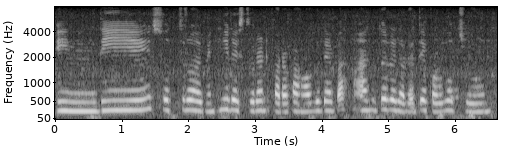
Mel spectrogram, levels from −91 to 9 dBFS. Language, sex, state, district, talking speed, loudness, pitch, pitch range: Chakma, female, Tripura, West Tripura, 115 wpm, -14 LUFS, 250 Hz, 235-265 Hz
